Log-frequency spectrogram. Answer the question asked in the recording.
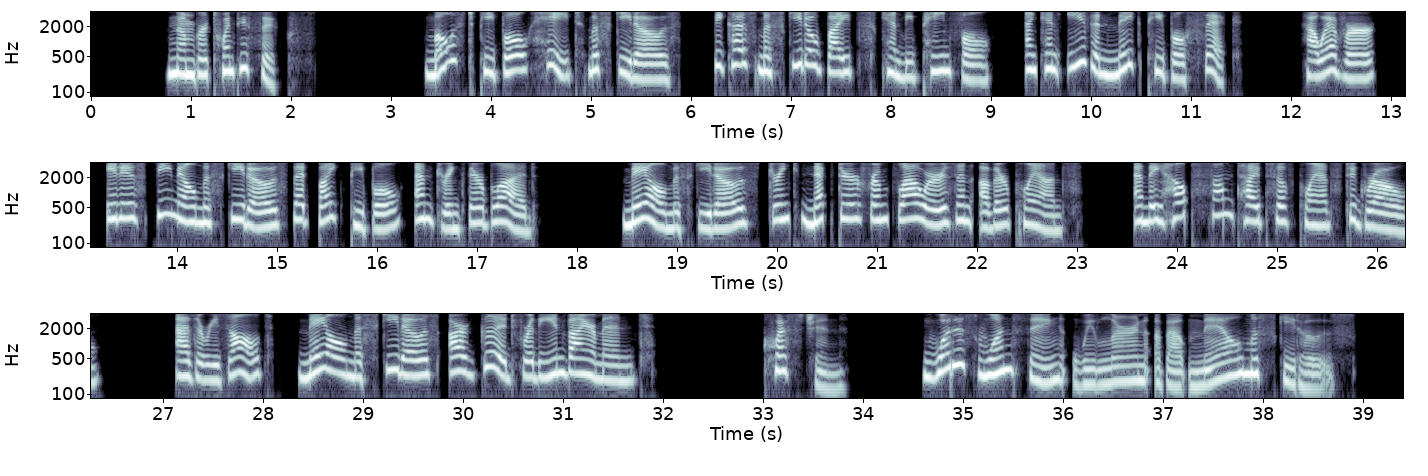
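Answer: They help some plants grow (they drink nectar, not blood)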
